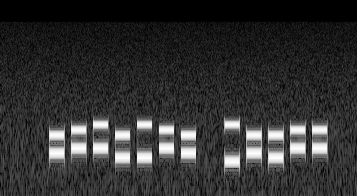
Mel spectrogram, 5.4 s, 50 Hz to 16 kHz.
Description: DTMF, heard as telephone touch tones, dialled by machine, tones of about 230 ms. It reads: 70#4607 37400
